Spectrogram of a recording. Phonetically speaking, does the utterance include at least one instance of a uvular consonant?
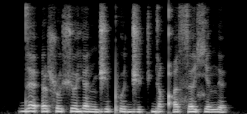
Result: yes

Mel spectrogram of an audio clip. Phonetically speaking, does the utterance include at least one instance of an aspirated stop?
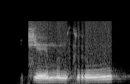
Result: no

